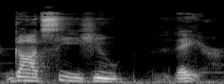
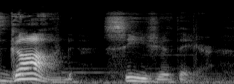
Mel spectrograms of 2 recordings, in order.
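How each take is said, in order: First: The stress falls on the word there. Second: The stress falls on the word God.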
